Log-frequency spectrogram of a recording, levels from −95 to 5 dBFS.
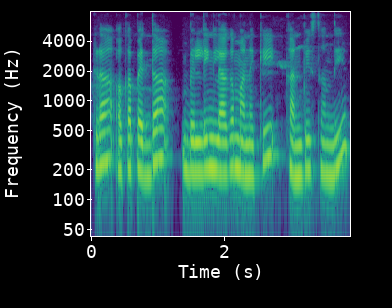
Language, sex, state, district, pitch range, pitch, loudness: Telugu, female, Andhra Pradesh, Annamaya, 190-240 Hz, 205 Hz, -16 LUFS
